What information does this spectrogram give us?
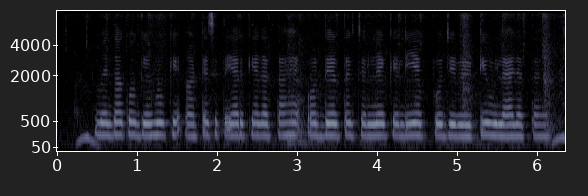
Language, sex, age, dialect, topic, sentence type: Hindi, female, 18-24, Marwari Dhudhari, agriculture, statement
